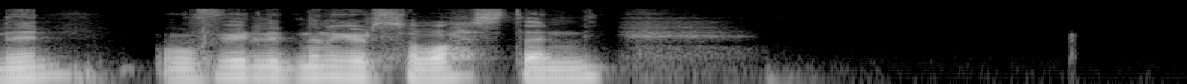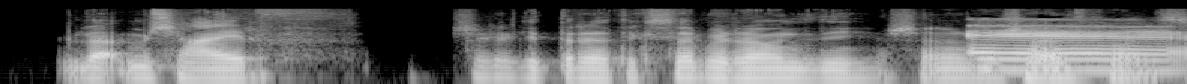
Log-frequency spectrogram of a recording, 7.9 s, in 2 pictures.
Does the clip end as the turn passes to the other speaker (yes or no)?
yes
